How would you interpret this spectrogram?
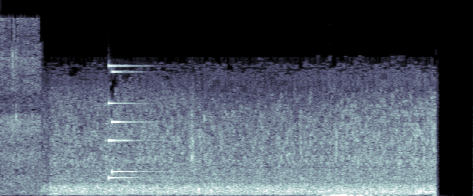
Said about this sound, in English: The road ends with a small waterfall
